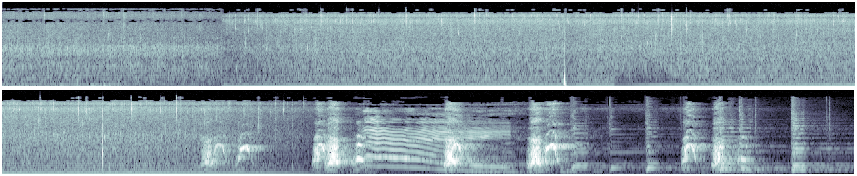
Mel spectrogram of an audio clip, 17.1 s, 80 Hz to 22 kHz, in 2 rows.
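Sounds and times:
rain on stone patio: 0.0 - 12.2
steady low hum: 2.2 - 12.1.

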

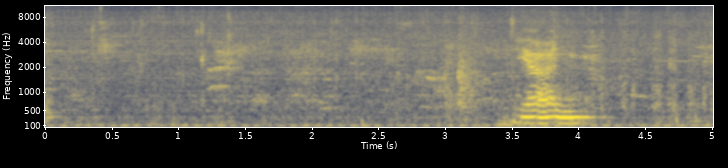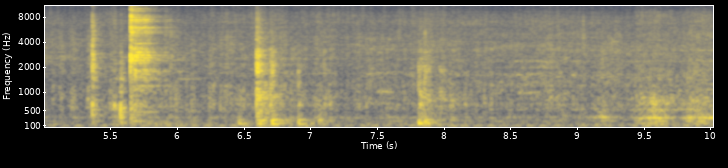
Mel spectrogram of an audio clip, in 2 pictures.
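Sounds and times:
food sizzling: 0.0 - 10.0
metal spatula scraping frying pan: 9.1 - 10.0.

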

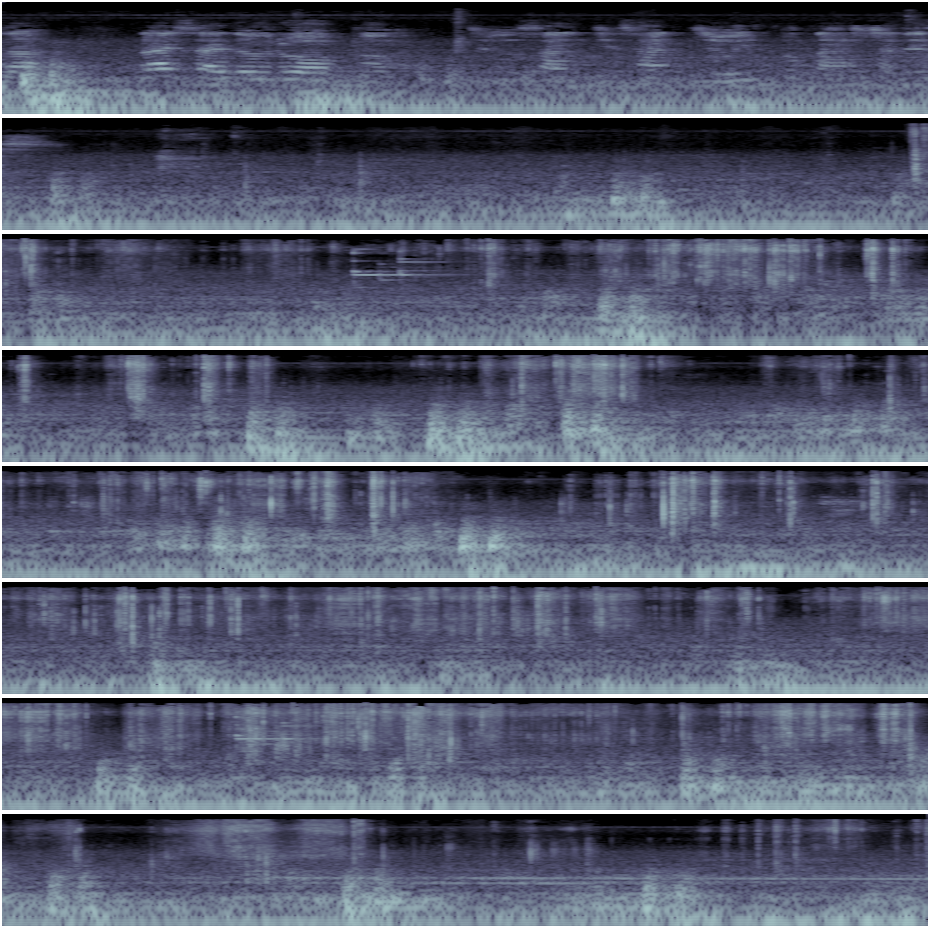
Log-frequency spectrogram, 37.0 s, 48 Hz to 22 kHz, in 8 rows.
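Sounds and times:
train cabin rumble: 0.0 - 37.0
plastic film crinkling: 9.1 - 37.0.

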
